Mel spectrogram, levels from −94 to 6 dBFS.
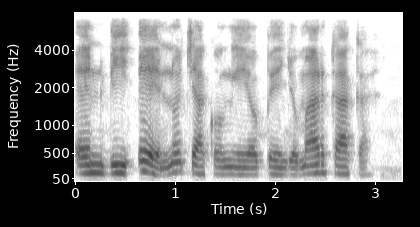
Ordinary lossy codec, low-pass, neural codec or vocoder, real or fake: none; 7.2 kHz; codec, 24 kHz, 6 kbps, HILCodec; fake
